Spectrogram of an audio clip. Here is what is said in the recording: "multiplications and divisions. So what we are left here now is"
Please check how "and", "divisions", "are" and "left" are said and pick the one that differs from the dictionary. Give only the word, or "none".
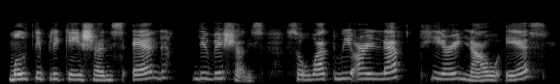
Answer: divisions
